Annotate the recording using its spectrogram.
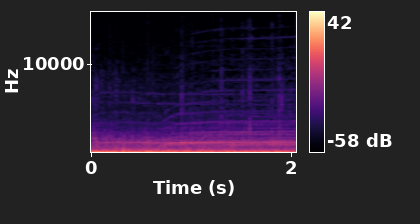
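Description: An orchestra plays music.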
